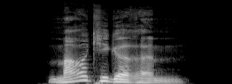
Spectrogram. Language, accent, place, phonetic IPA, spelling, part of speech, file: German, Germany, Berlin, [ˈmaʁkɪɡəʁəm], markigerem, adjective, De-markigerem.ogg
- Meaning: strong dative masculine/neuter singular comparative degree of markig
